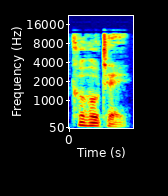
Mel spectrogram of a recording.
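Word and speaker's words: Quixote: Misfortune to know that the gentleman's name is pronounced coot when ignorance from out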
